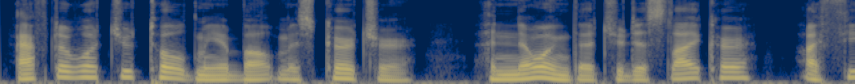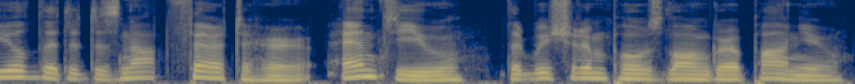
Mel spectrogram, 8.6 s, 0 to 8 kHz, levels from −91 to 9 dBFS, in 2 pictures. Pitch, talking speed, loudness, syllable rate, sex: 130 Hz, 230 wpm, -21 LUFS, 5.7 syllables/s, male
